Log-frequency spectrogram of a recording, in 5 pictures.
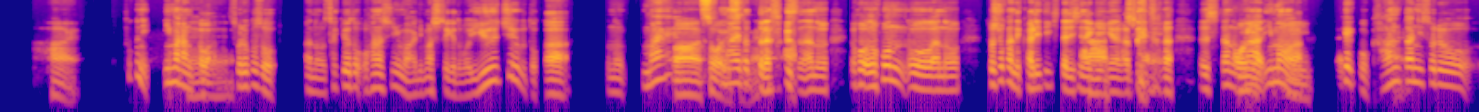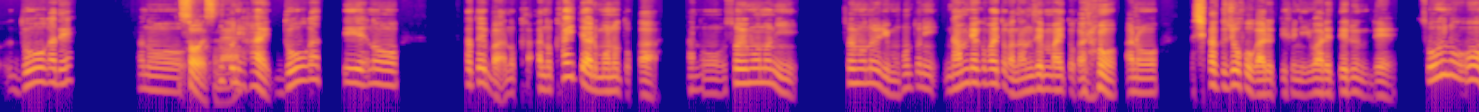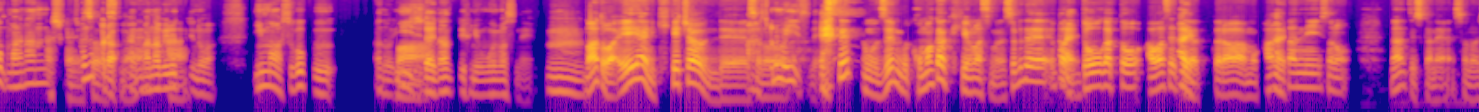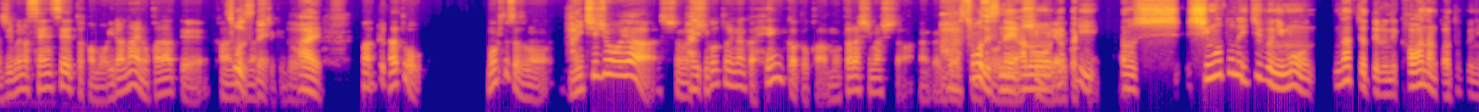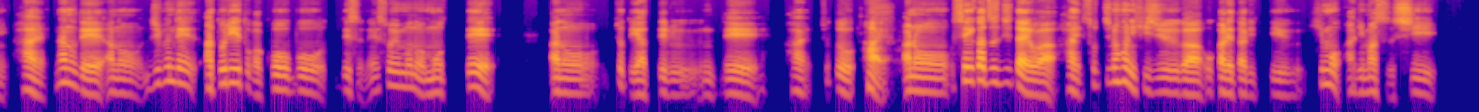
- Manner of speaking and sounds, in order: laughing while speaking: "とか"; laughing while speaking: "とかの"; other background noise; laugh
- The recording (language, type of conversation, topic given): Japanese, podcast, 最近、ワクワクした学びは何ですか？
